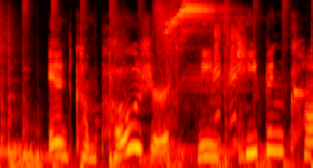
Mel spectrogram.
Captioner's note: planet laughing and clinking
